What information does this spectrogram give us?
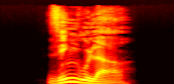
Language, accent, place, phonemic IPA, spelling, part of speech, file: German, Germany, Berlin, /ˈzɪŋɡulaɐ̯/, Singular, noun, De-Singular.ogg
- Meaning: singular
